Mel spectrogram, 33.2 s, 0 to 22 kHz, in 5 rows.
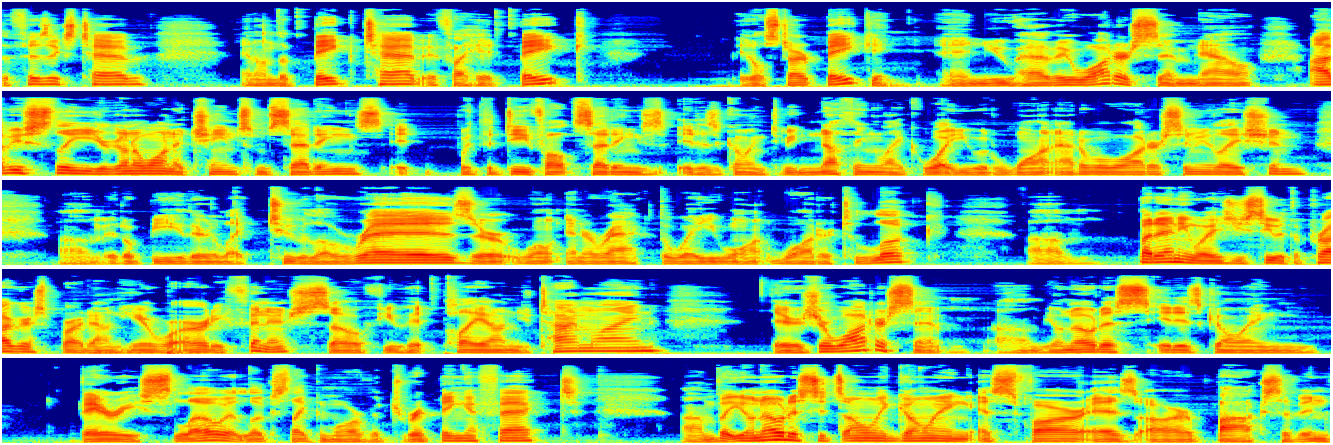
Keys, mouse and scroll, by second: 1.3 click, 1.7-2.4 scroll down 2, 2.4 click, 22.0 click, 31.1 middle click.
